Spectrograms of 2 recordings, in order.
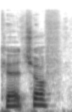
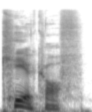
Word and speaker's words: Kirchhoff: You don't pronounce it Kirchhoff, you pronounce it Kirchhoff.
